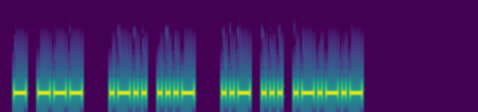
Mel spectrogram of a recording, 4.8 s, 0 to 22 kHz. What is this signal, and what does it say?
Morse code, heard as a keyed tone, about 30 wpm, 700 Hz. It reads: TO LV US.
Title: Sentences from Top 400 Words and Abbreviations 30wpm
